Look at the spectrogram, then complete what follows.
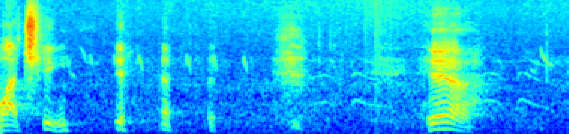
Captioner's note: chuckling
